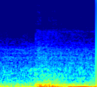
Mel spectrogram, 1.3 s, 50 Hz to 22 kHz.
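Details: Audi A4 with rough idle and stalling, rough on throttle then evening out: low, lumpy idle that sags and surges as if about to die; rough idle nearly stalling, cause not identified.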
